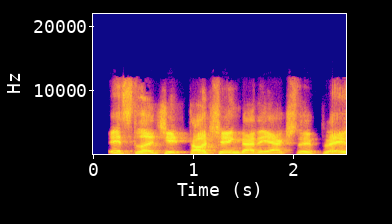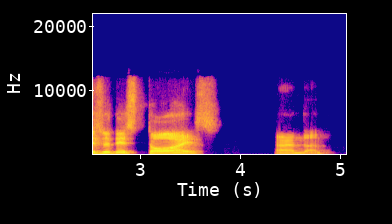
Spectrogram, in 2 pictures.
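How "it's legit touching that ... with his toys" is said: fake Scottish accent, louder. Recapping a movie scene for a podcast, in a put-on scottish accent. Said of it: "Just line reading Scottish Robbie".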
